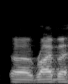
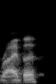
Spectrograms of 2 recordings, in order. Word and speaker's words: Reibe: shooting you're going to win um this kid Riva has apparently is it's pronounced riba um riba has good post moves he's just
